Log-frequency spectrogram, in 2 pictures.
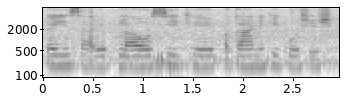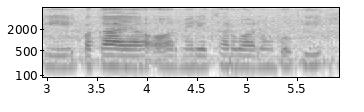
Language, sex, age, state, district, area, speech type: Urdu, female, 30-45, Telangana, Hyderabad, urban, spontaneous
